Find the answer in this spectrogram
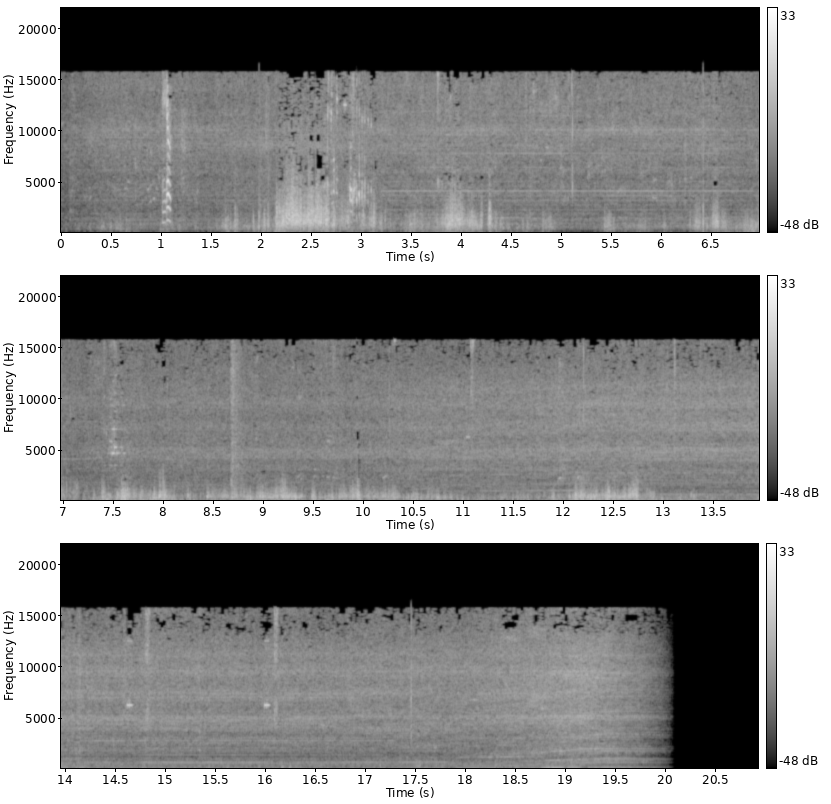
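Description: A sharp click about a second in, then several loud, irregular bursts of noise through the first dozen seconds. After that a crane's engine runs with a steady low hum that rises in pitch near the end as it revs up.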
